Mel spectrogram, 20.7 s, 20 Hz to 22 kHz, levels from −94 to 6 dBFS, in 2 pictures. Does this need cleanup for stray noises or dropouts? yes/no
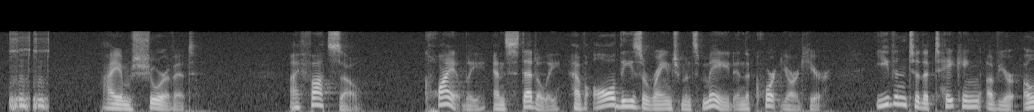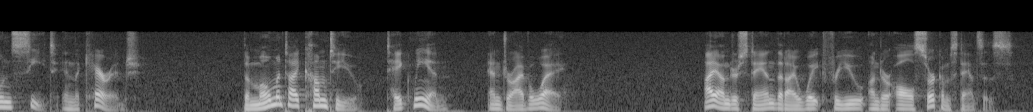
yes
